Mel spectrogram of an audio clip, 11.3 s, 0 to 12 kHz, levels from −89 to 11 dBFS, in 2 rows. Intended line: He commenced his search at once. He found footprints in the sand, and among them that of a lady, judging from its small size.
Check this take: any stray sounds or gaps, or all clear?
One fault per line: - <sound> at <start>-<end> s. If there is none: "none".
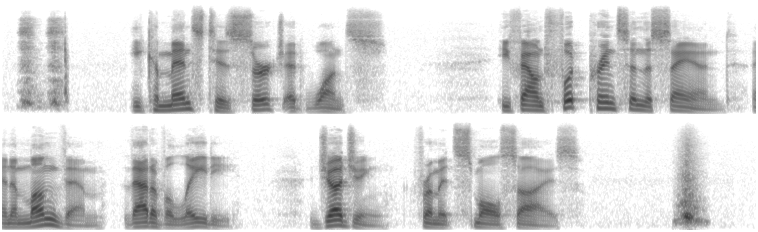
- sniff at 0.1-0.5 s
- whoosh at 10.7-11.0 s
